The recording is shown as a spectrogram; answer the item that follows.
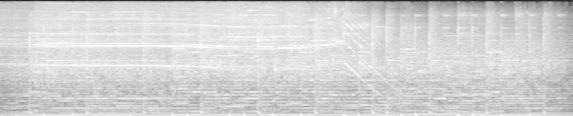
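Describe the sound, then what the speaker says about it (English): A saw blade cuts through an aluminum extrusion bar with a continuous, loud, high-pitched metallic whine, ticking rhythmically as the teeth bite, and the pitch shifts partway through the cut. "When you're cutting, it's important to go slow and let the blade do all the work."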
